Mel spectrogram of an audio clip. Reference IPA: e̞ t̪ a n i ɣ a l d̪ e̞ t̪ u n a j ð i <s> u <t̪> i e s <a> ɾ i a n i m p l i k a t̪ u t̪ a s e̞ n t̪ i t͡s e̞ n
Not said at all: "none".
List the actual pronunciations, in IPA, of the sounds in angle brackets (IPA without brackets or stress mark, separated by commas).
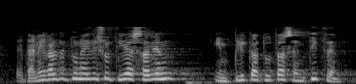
s, t̪, a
